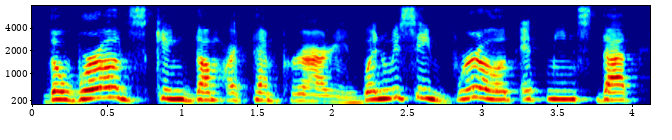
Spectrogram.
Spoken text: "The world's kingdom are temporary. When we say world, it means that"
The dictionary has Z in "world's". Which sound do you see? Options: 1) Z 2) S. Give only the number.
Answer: 2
